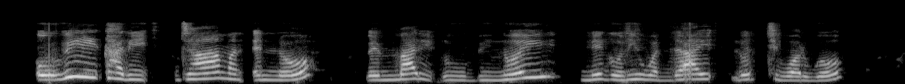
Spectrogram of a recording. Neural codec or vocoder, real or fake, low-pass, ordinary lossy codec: codec, 16 kHz in and 24 kHz out, 2.2 kbps, FireRedTTS-2 codec; fake; 7.2 kHz; AAC, 32 kbps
